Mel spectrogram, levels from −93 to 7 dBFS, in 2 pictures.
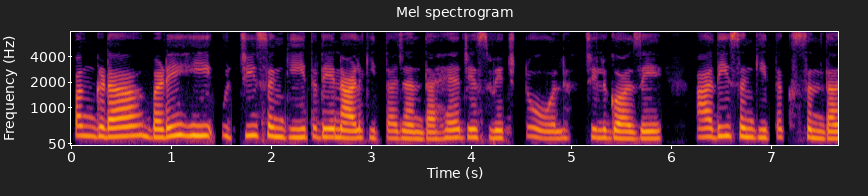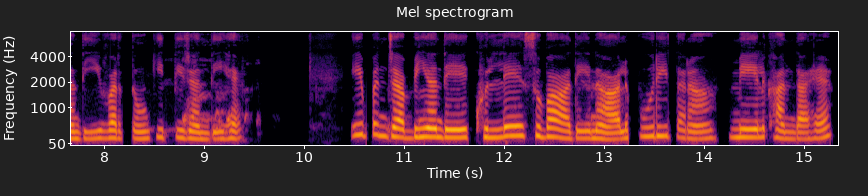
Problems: none marked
